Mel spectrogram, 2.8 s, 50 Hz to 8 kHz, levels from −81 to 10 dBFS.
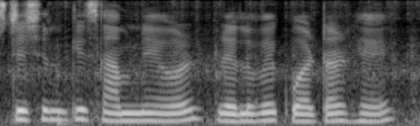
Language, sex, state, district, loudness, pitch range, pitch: Hindi, female, Assam, Kamrup Metropolitan, -15 LUFS, 175-205 Hz, 180 Hz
